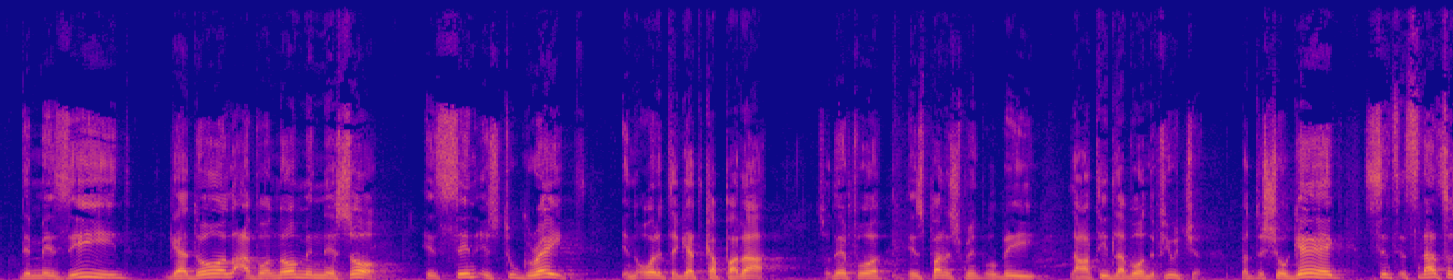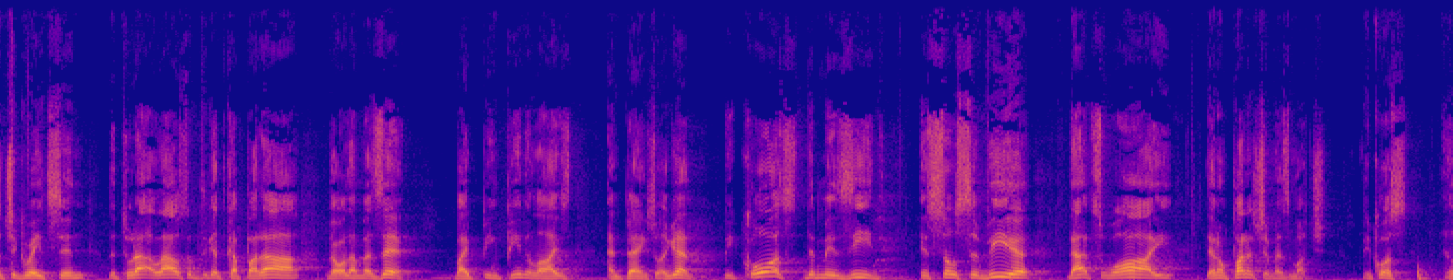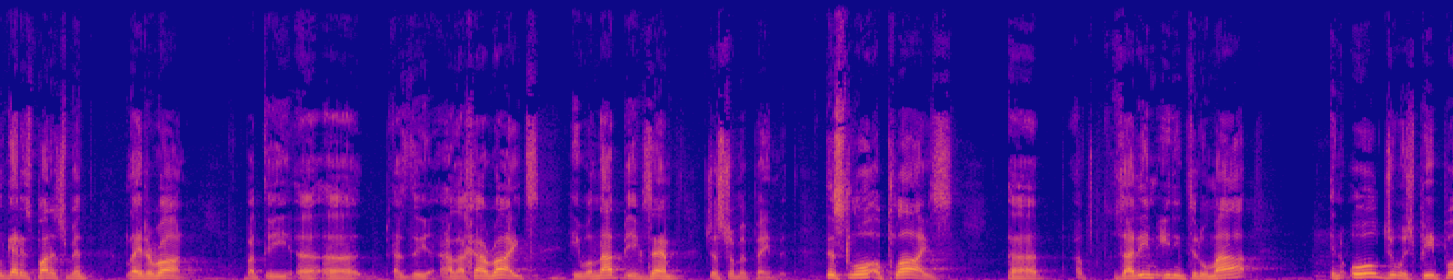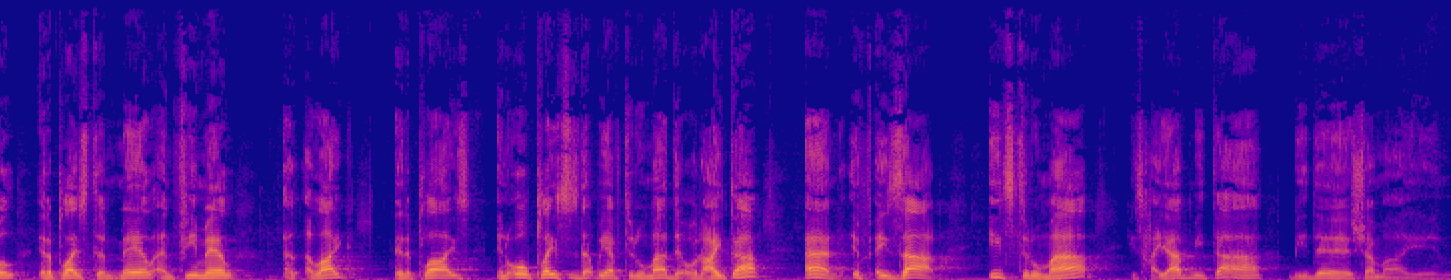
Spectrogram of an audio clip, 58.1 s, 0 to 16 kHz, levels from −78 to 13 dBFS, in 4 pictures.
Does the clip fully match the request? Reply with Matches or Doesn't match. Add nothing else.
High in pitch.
Doesn't match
